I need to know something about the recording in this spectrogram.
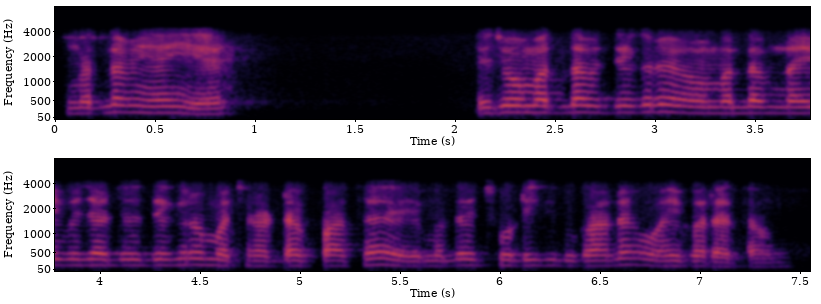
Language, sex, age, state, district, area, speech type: Hindi, male, 18-30, Uttar Pradesh, Bhadohi, urban, conversation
